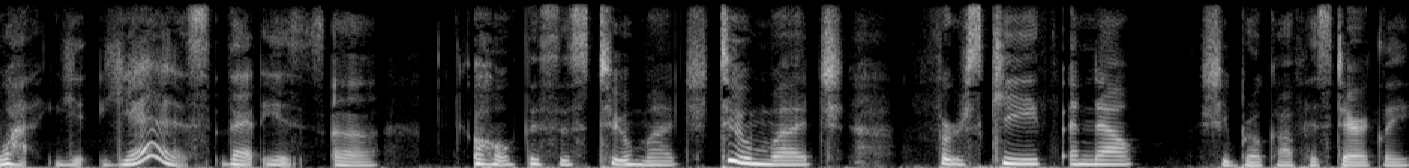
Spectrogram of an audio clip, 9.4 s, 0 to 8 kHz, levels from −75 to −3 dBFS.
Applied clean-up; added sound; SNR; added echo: none; none; none; none.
